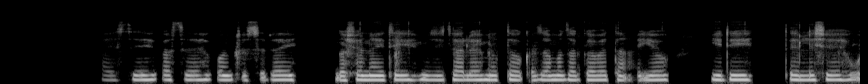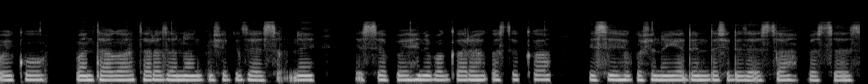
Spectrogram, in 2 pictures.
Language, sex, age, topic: Gamo, female, 18-24, government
